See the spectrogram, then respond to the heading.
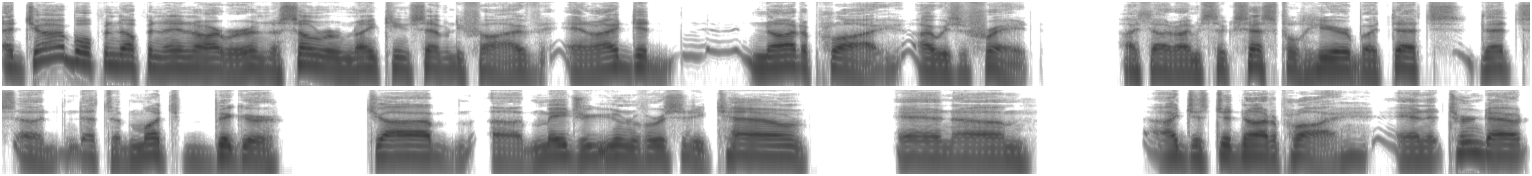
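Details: Adult male band director with stuttering that was severe in childhood and stayed severe for many years; he says he still stutters, as can be heard. Finding: stuttering.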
